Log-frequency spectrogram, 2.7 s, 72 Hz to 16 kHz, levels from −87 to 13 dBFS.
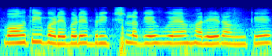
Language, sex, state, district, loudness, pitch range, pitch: Hindi, female, Punjab, Pathankot, -14 LUFS, 245-260 Hz, 255 Hz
